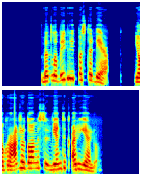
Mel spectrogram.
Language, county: Lithuanian, Vilnius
